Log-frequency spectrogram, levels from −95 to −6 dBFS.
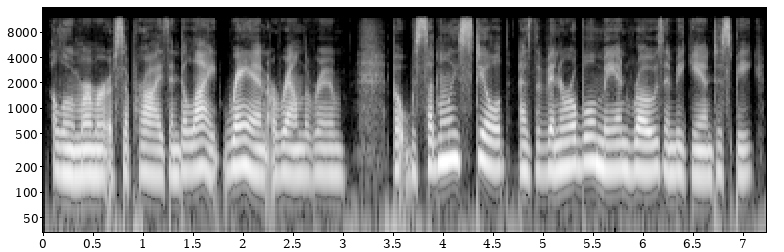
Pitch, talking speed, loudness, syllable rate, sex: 180 Hz, 200 wpm, -17 LUFS, 5.3 syllables/s, female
